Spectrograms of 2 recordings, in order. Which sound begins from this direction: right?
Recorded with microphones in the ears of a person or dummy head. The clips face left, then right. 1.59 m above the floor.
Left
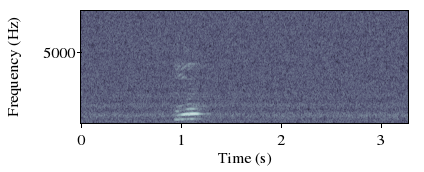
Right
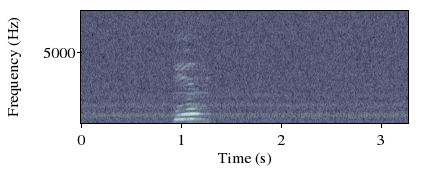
A child speaking, at 0.9 s.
